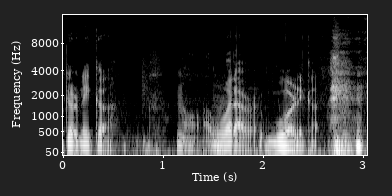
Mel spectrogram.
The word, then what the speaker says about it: Guernica: fake basically and so it's pronounced garnica no whatever god right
